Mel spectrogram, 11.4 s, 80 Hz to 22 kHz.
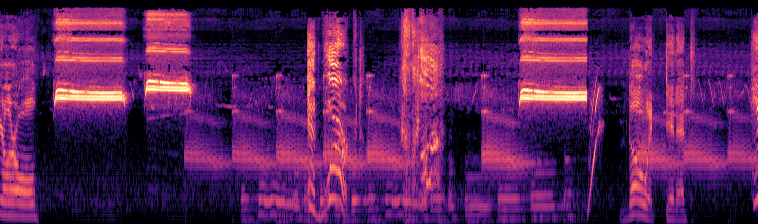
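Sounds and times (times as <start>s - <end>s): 
speech: 0.0s - 1.0s, 3.6s - 10.5s
shrill whistle blasts: 0.8s - 2.9s, 7.8s - 9.0s.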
